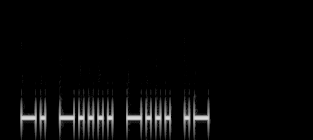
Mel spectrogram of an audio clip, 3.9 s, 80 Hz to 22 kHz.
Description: Morse code, heard as a keyed tone, about 20 wpm, 700 Hz. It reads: N6BA
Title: USA Call Signs - 4 Characters - 20wpm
